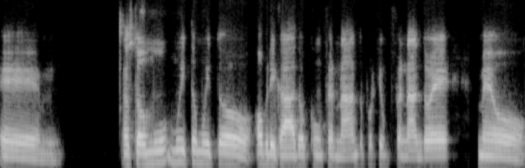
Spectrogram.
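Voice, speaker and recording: With a Spanish accent, a man speaks at a very slow pace, his fairly even intonation interrupted by long, frequent pauses. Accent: Spanish-speaker accent in Portuguese. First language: Spanish (speaking Portuguese). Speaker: lecturer. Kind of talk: closing remarks. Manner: halting.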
